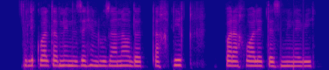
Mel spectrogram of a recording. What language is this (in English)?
Pashto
